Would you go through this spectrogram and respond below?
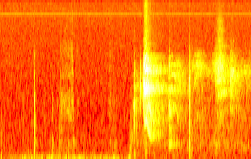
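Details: Okami, a dog wanting to play and fussing at Urd, who cannot hear him: a few faint ticks, then one loud strained bark followed by short whiny yelps and a softer closing whine indoors.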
